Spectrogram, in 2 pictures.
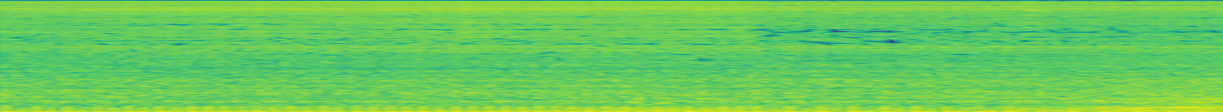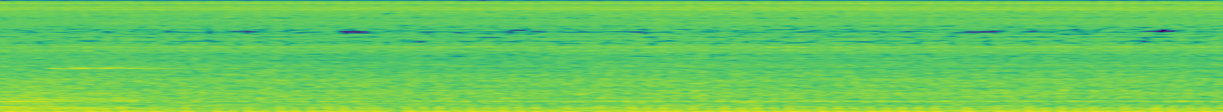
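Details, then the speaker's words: Honda Beat FI scooter after CVT service, drive belt kept as still usable: steady, even idle pulsing about three times a second, no rattle, belt drive slightly coarse; normal CVT idle. "udah sembuh Ini tinggal paling servis bersih-bersih lagi pergantian oli terus sama reset inject"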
